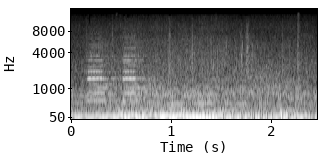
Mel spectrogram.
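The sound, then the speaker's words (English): A purple muscle car driving down a street and pulling in to park, a steady low engine rumble with two short horn toots near the start and no talk. “Later, Garrett's purple muscle car zooms down the street and parks.”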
